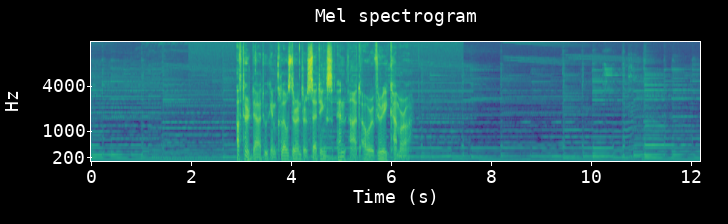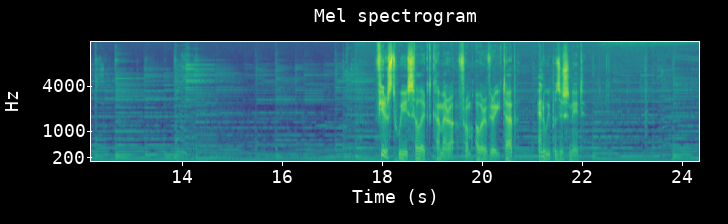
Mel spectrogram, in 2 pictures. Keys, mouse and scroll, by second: 2.2 click, 5.0-5.4 scroll down 2, 5.4 middle click, 5.6-7.2 middle drag, 10.2 click, 11.5 click, 12.9 click, 15.8 click, 20.5-23.9 drag.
